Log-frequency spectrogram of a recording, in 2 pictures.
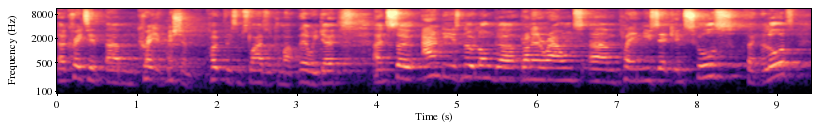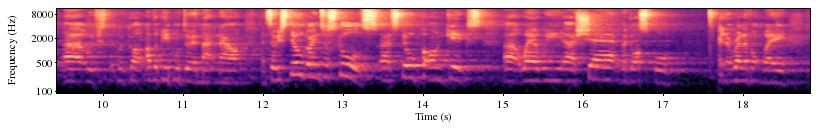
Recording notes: Streamed live at St Paul's Shadwell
